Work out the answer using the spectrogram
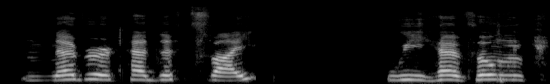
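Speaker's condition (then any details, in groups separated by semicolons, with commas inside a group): Cerebral palsy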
